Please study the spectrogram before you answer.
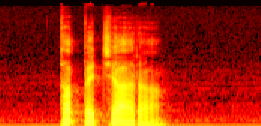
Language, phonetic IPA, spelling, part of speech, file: Polish, [ˌtapɛˈt͡ɕara], tapeciara, noun, Pl-tapeciara.ogg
